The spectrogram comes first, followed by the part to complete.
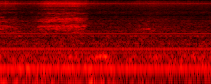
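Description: Near silence: faint room tone with a steady electrical hum, and two soft, short hisses in the first second.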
